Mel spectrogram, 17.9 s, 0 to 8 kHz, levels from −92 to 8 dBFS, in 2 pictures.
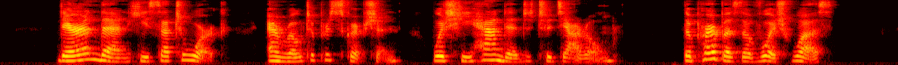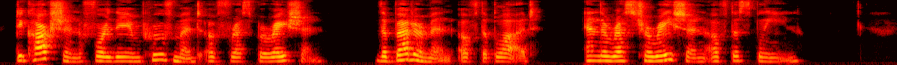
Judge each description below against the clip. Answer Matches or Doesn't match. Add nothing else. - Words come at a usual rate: Doesn't match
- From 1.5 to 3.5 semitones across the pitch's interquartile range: Matches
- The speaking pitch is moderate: Doesn't match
